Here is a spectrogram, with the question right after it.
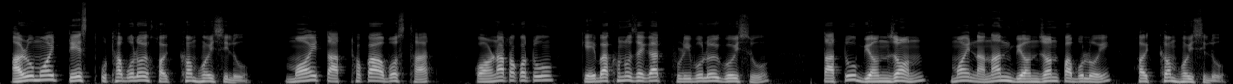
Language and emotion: Assamese, neutral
